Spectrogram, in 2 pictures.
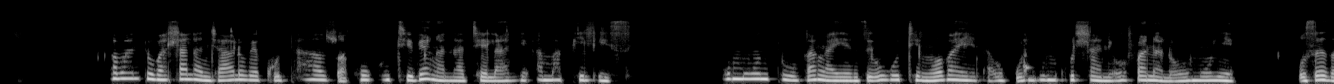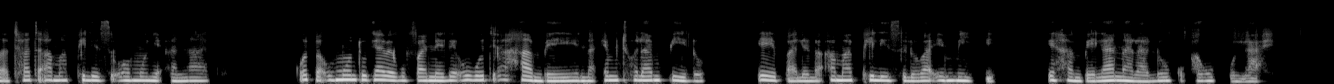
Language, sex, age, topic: North Ndebele, female, 36-49, health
